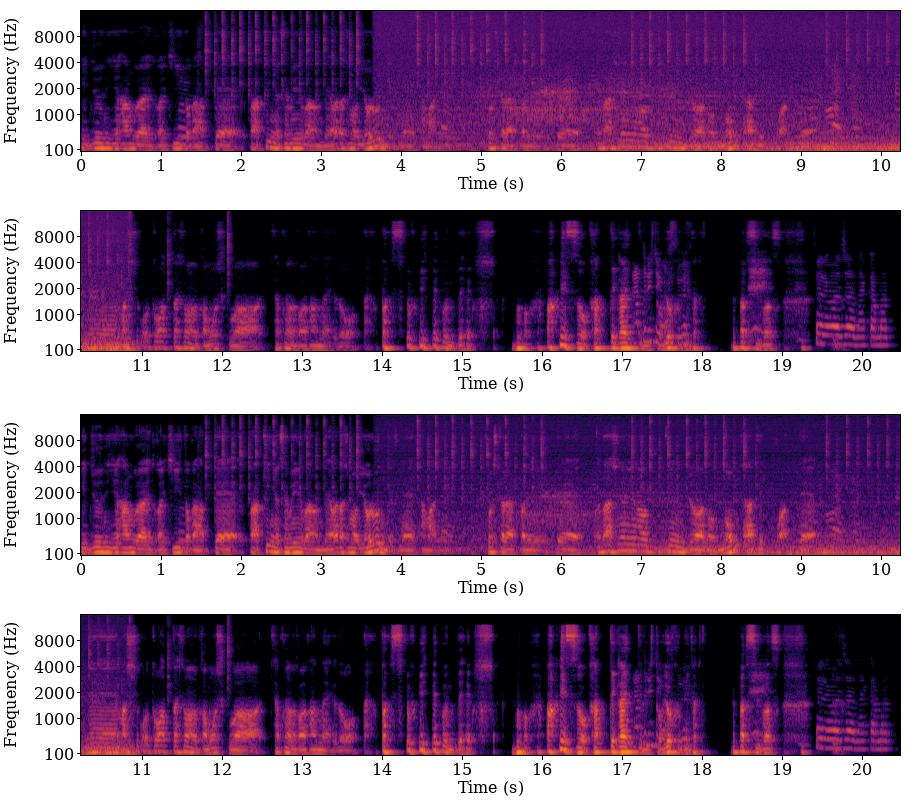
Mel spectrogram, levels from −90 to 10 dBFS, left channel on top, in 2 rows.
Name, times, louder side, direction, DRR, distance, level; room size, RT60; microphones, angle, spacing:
voice 1, 0.0-4.6 5.1-9.2 10.3-17.9 18.4-19.3, right 4 dB, 55° right, 0.4 m, -31 dB
voice 2, 1.2-1.6 4.5-4.8 9.4-9.9 17.1-17.9 18.6-18.9 19.2-20.3, left 3 dB, 60° left, 0.8 m, -42 dB
sound 1, 1.4-3.5 3.8-3.9 4.2-5.9 6.4-6.5 6.9-8.5 9.3-10.9 11.3-11.4 12.1-12.2, left 1 dB, 10° left, 0.7 m, -46 dB
sound 2, 3.6-10.9, left 3 dB, 40° left, 0.4 m, -37 dB
2.4 x 2.1 x 2.6 m
head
